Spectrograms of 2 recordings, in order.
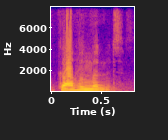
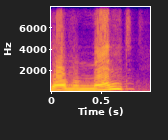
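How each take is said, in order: First: The ending is reduced to an int sound. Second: The ending has a full ent vowel. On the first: The speaker calls it right. "it's government" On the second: The speaker calls it wrong. "Not government"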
